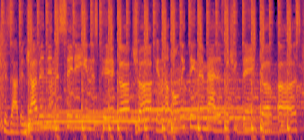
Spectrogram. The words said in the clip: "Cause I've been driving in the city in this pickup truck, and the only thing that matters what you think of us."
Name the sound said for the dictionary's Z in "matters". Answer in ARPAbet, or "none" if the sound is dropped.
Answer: Z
